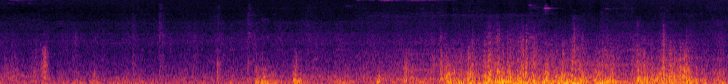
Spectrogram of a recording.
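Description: A moving passenger train running along the track, heard from beside the coaches: a steady rumble of wheels on rails with wind rush and occasional clicks over rail joints. It grows louder in the second half.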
